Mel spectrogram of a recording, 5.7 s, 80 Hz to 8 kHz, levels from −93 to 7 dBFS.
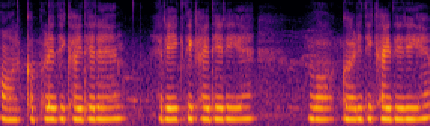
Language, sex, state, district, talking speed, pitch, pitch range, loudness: Hindi, female, Uttar Pradesh, Etah, 175 wpm, 255 Hz, 255-260 Hz, -15 LUFS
